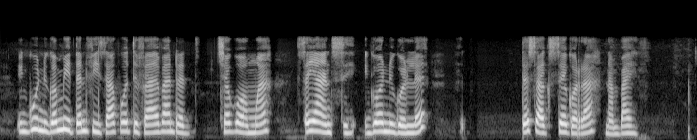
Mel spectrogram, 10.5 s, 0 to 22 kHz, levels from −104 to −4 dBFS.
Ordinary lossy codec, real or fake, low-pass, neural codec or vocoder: none; real; 7.2 kHz; none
